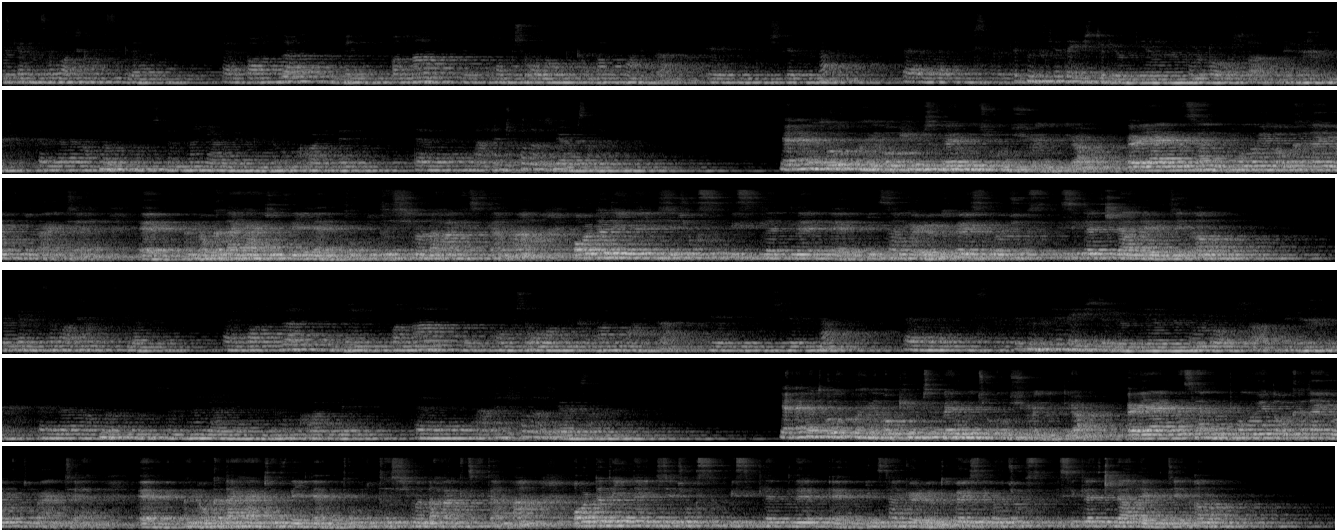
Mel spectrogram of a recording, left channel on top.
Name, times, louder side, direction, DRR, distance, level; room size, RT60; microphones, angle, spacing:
voice 1, 0.0-1.4 2.2-6.7 7.0-8.3 9.0-16.9 17.5-19.5, right 1 dB, 75° left, -5 dB, 1.5 m, -31 dB
voice 2, 14.3-14.6 21.1-24.3 24.6-38.8, equal, 75° right, -5 dB, 1.5 m, -26 dB
7.0 x 6.4 x 2.7 m, 2.5 s
head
